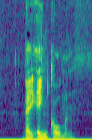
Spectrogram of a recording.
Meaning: to come together, to meet, to assemble
- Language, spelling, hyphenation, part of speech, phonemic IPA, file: Dutch, bijeenkomen, bij‧een‧ko‧men, verb, /bɛi̯ˈeːnˌkoː.mə(n)/, Nl-bijeenkomen.ogg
